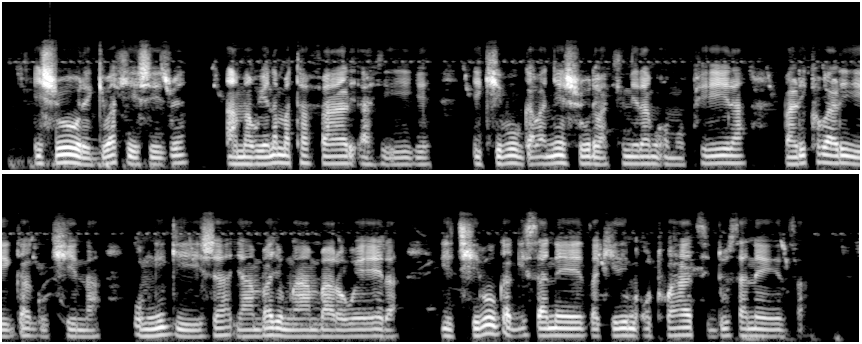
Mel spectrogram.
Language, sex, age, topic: Rundi, male, 18-24, education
